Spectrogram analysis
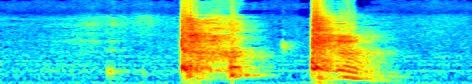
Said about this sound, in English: I have to cough between the smudge and the peppermint. I'm clearing things. So I'm going to kind of cover my mic and I'm going to clear here real quick.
